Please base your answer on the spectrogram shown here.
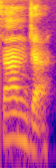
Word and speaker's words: Sanja: She said you pronounce the J as in jump, so it's Sanja. Sanja.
